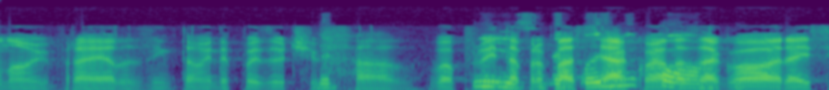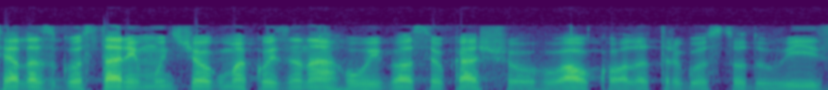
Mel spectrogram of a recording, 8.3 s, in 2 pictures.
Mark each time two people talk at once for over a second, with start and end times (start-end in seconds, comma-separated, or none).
2.4-3.7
